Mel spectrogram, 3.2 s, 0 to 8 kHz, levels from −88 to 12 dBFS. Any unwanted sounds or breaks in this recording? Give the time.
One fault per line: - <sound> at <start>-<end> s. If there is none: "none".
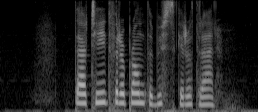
none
